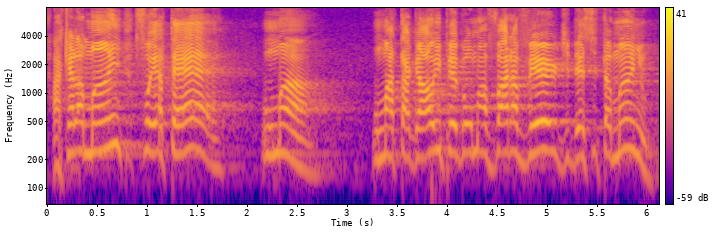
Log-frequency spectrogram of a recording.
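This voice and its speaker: High-voiced preacher in an echoing hall. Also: male voice, pushed and bright. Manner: storytelling with dramatic pauses and acted quotes. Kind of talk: sermon. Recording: long hall reverb.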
